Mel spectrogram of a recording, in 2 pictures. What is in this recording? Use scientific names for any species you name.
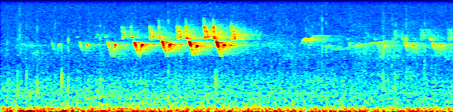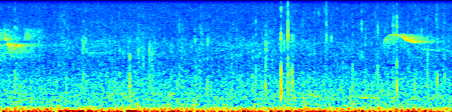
Seiurus aurocapilla, Contopus virens, Vireo olivaceus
